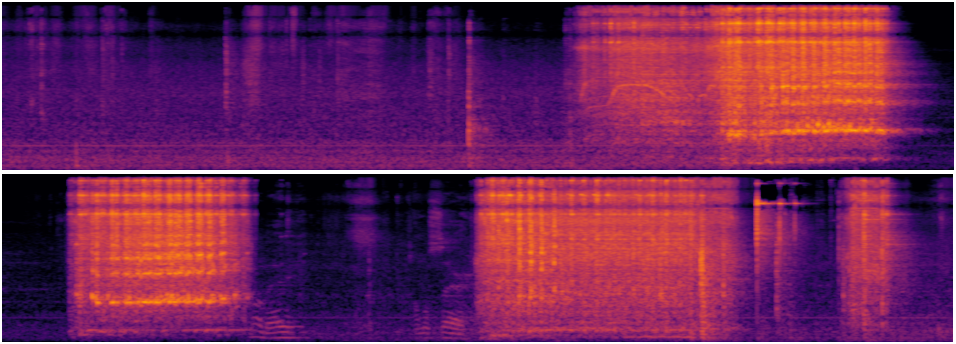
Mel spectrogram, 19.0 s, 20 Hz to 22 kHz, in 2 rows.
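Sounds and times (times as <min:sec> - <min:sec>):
power tool running on steel: 0:05.7 - 0:09.1, 0:10.2 - 0:12.0, 0:14.3 - 0:17.0.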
